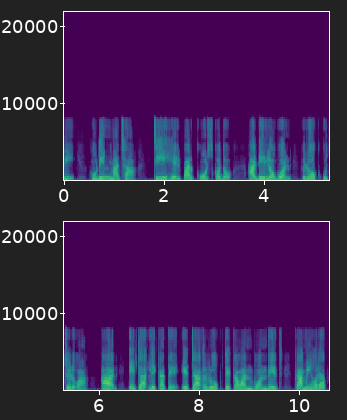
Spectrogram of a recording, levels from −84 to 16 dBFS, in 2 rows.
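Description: Speech that sounds grainy and rough from start to finish, with nothing above 8.2 kHz, which points to heavy Opus compression at a very low rate, likely its music mode at around 12 kbps. Band energies are kept, but with too few bits the fine detail is filled by folded or noise content. That is why it sounds grainy rather than swirling: unlike MP3, there are few watery spectral holes, just roughness over a narrowed top end.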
